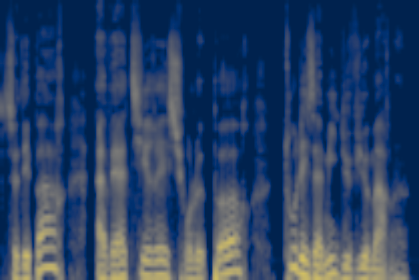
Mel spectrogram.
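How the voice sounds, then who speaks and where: A man narrating a classic novel as an audiobook, in a measured, even reading. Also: mid-range voice, dry recording, clean studio sound.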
